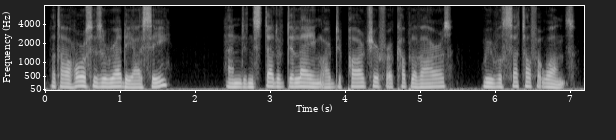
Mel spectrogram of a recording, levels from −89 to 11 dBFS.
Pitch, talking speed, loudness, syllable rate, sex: 135 Hz, 200 wpm, -16 LUFS, 5.7 syllables/s, male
